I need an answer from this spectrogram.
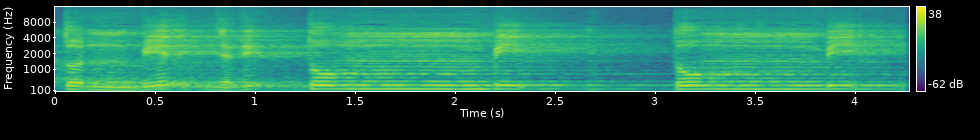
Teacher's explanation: Nah, itu bukan berarti nambahin huruf, tapi itu menandakan bahwa ketika membacanya nun mati ketemu ba itu harus ke mim. Itu yang disebut dengan iklab.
